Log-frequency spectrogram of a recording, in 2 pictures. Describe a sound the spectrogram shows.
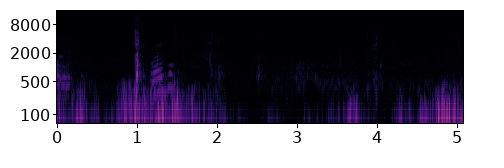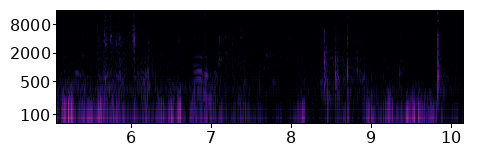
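Concrete blocks clatter and knock as a boy moves them.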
